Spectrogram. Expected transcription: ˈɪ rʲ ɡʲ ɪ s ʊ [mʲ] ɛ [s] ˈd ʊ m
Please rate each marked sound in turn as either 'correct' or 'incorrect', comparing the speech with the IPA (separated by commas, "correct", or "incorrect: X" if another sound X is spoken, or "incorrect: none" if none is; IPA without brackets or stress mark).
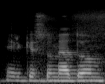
correct, incorrect: none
